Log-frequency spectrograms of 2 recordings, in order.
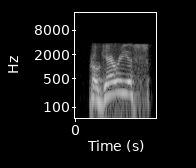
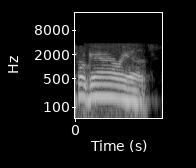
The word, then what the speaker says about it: Prograis: He says, Progarius Spence. What is Progarius? Yeah, Progarius Spence. – That's how Spence pronounces it. Regis Prograis. That's how he said it.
